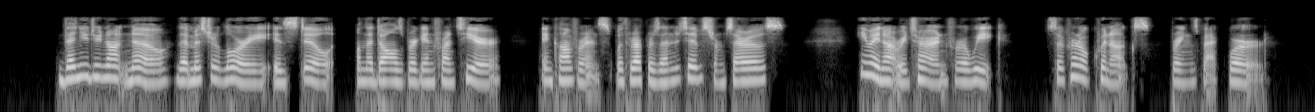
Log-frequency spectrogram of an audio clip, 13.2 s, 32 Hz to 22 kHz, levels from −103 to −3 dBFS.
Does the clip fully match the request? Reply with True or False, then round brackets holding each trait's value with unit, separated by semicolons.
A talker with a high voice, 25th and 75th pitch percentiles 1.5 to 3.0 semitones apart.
True (195 Hz; 2.4 semitones)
